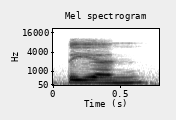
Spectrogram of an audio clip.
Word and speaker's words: 电: Number five, 电话电话电话 first syllable with consonant D for the sound the and then vowel is i a n. The ian, dian, dian, dian, dian, dian, fourth tone.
